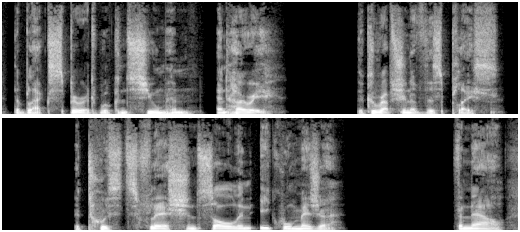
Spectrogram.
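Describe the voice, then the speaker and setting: Haku, deep solemn warrior. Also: male voice, a little mellow, husky, dry recording, clean studio sound. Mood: grave, urgent. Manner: solemn, measured, formal storytelling delivery. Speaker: video game character. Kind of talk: dramatic scripted game dialogue.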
